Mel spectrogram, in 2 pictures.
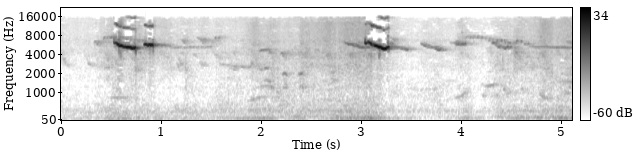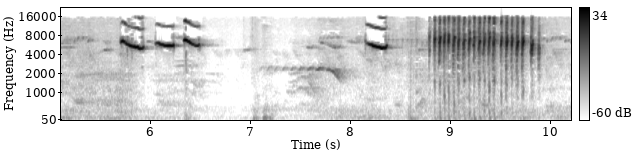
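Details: Sunbird, olive-backed, in full varied song with mimicked notes: scattered very high, thin, slurred chips in clusters of two or three, one lower drawn-out whistle, then a loud harsh buzzing rattle lasting about a second.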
